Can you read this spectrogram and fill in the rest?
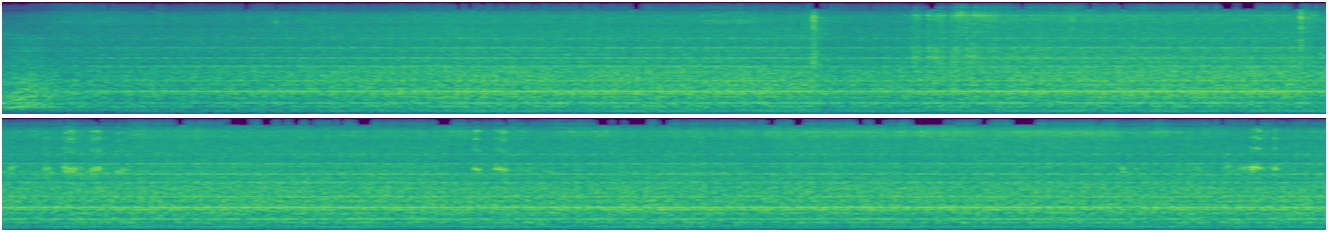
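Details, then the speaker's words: Lathe boring cut after touching up the boring tool's side relief to stop an earlier squeal: even, steady drone with a light cutting hiss, no squeal or chatter; smooth boring cut. "all right so we adjusted the tool a little bit I think it's going to be good"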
